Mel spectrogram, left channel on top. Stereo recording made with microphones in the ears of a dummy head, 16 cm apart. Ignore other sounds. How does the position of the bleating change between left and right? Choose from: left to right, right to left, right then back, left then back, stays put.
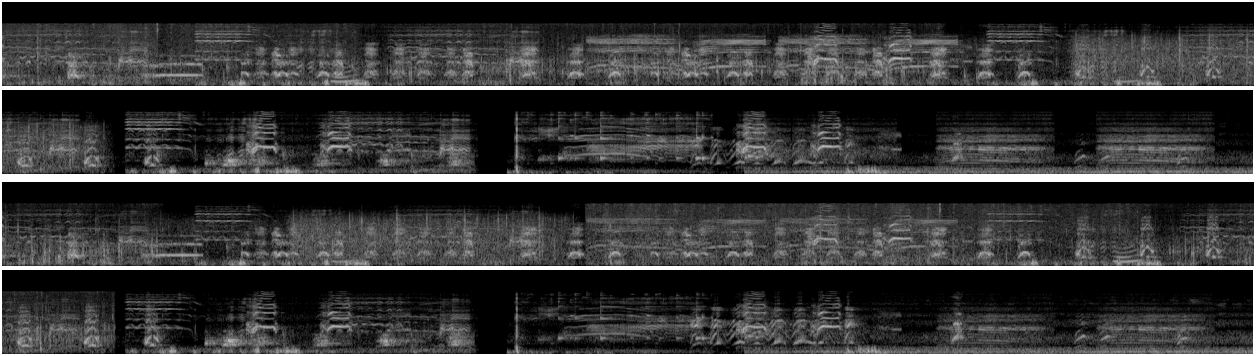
stays put.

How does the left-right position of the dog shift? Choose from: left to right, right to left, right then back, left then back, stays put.
left to right.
